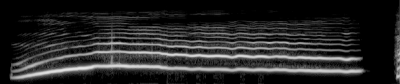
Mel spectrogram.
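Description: A voice doing a long ghostly "Woooooooo!" wail. It rises in pitch over the first second, then slowly sinks with a slight waver before cutting off just before the end.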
